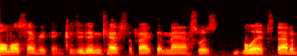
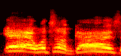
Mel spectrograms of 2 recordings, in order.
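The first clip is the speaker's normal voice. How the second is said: much higher, louder, hammed-up cheery hello; over-eager greeting; 13 semitones higher, 4 dB louder, slower than usual. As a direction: play the drunk guy waving too happily to the crowd. Hungover teammate greets crowd loudly.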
